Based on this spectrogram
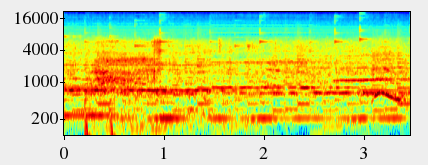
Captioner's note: roaring; audience applauding and cheering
